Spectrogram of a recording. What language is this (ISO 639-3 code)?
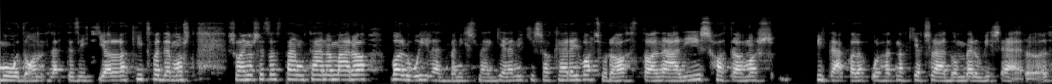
hun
